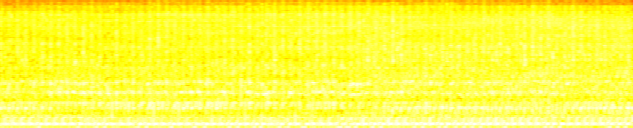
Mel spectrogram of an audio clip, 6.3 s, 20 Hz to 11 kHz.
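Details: Oliver 550 tractor engine, oil change uncertain, just fired right up before hydraulic pump replacement: steady, low, even chug with no misfires or knocks; normal idle.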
